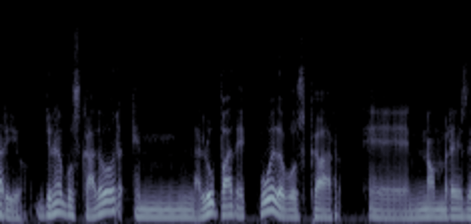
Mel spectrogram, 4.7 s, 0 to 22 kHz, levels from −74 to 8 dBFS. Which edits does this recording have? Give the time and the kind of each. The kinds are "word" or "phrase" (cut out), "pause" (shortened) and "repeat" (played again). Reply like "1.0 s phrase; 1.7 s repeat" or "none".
2.4 s word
